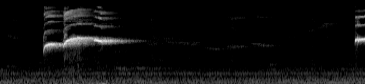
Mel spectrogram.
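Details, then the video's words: Orange-headed thrush song played as a lure to get a bird that has stopped singing to respond: a bright whistled phrase about a second long that rises and then tapers away, silence, then the start of another whistled note. "Pancingan Anis merah macet bunyi"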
